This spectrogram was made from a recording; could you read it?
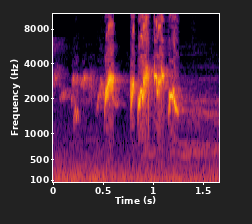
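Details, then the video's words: Red-whiskered bulbul kept as a cage bird, showing its wild-style song: soft twittering leads into four bright, rapid, slurred whistled notes in quick succession, clear and close. "นกกรงหัวจุก 1033 จ้าวมาดี สำนวนดี"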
